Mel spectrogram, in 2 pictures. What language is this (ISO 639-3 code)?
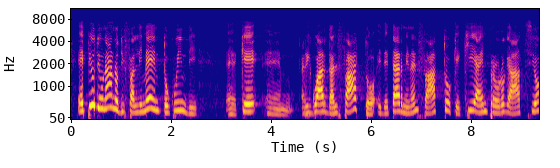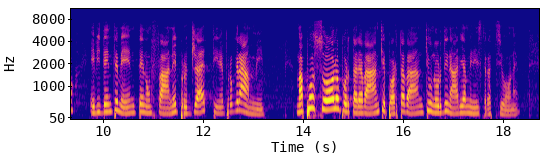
ita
